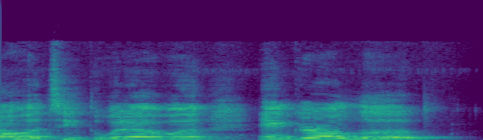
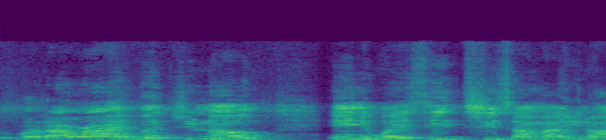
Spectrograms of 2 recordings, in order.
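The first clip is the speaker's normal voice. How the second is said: ordinary talk, nothing marked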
